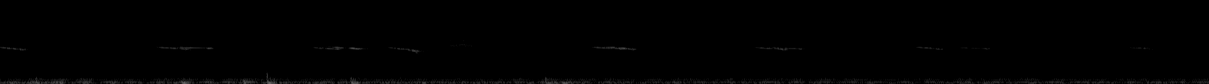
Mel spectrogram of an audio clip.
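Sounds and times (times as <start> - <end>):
faint bird whistles: 0.0 - 0.4, 1.4 - 2.3, 3.1 - 4.8, 5.9 - 6.4, 7.5 - 8.2, 9.1 - 10.0, 11.2 - 11.6.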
